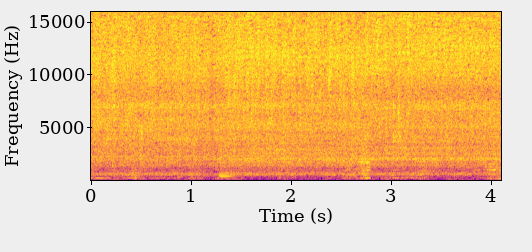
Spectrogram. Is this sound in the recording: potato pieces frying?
yes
